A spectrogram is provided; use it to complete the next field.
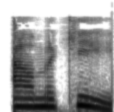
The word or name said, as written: almique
